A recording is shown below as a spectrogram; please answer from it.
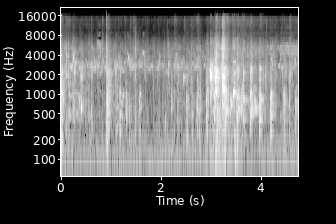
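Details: Chickens in their daily routine give mixed clucks and a louder harsh squawk burst midway, over busy background chatter.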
